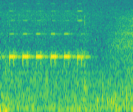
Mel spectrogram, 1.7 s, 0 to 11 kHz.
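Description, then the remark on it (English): A kitchen timer, being set for 8 minutes while pasta cooks, gives a quick string of about six short, high electronic beeps in an even rhythm, followed by a faint background hum. “All right, so now I'm going to set my timer for 8 minutes.”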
